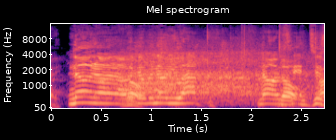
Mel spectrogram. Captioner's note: laughter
